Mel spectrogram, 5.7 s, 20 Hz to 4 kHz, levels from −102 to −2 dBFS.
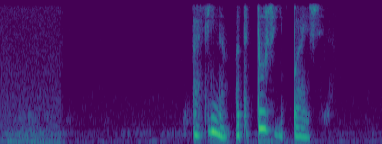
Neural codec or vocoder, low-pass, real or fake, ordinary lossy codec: none; 3.6 kHz; real; none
